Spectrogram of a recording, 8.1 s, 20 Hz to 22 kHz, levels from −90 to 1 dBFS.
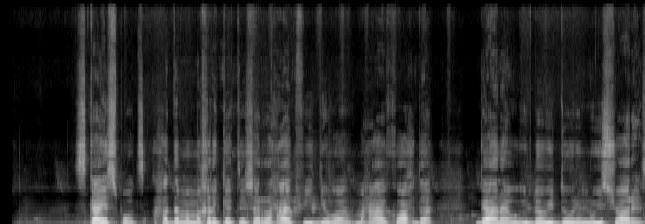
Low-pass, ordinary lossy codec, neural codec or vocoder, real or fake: none; none; none; real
